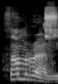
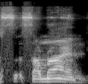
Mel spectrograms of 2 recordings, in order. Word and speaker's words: Samarine: Um, how do you say Samarine? Samarine, yeah? Yeah, Samarine. Samarine. But, just you just call me Sammy.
